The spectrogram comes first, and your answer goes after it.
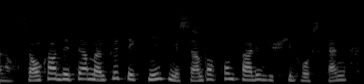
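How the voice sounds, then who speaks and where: Her pitch sits fairly high for a woman. A somewhat breathy quality comes through as she talks. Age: 30s. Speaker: patient advocate, former liver disease patient. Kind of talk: testimony.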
